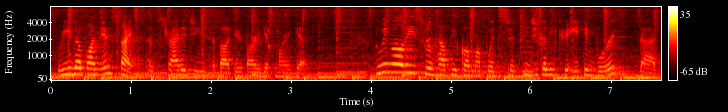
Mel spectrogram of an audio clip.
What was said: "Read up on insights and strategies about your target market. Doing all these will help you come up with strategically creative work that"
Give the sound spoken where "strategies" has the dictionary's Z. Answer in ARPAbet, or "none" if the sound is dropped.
S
